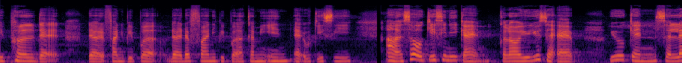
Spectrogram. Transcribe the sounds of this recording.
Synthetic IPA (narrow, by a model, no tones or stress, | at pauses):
ipʰəldɛ̰t̚dəfãnipipəldədəfanipipəlakãmĩŋʔĩnɛ̰tokesi | ʔasookesinikãnkɔlɔjujusdɛʔʔɛp̚ | jukɛ̃nsəlɛ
